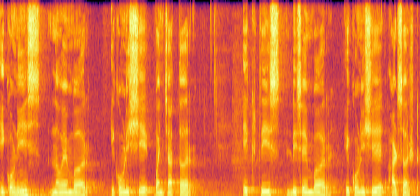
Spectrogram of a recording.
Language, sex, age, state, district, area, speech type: Goan Konkani, male, 18-30, Goa, Bardez, urban, spontaneous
